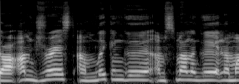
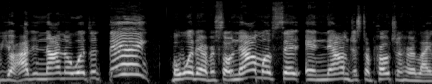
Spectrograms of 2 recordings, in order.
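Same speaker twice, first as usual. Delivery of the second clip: ordinary talk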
